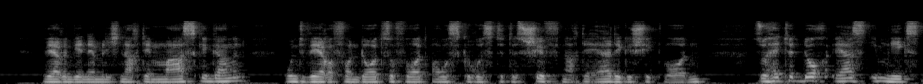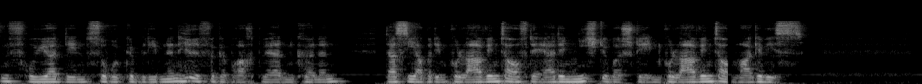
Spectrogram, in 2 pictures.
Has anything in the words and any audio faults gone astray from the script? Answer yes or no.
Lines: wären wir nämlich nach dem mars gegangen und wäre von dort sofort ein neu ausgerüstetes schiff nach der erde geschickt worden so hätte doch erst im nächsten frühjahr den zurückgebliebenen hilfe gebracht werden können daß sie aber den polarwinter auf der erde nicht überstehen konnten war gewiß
yes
